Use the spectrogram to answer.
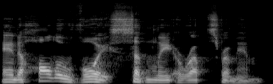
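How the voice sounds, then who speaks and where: A man's voice: lowish voice, big pitch swings, normal speed, husky. A man playing a tabletop game, narrating his character's actions and checking the rules as he goes.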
